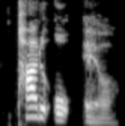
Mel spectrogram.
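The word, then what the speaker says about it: פרעה: 그래서 이제 지금 첫 번째 단어를 우리가 배우고 있는데 히브리 말로는 파르오예요.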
